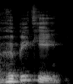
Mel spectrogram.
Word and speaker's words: Hibiki: your twitter today something about uh is it hibiki whiskey or how do you pronounce it oh hibiki yeah that i i was asking everyone what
